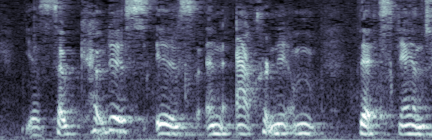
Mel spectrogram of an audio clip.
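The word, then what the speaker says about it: CODIS: So, Kotus is an acronym that stands for the combined DNA indexing system.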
